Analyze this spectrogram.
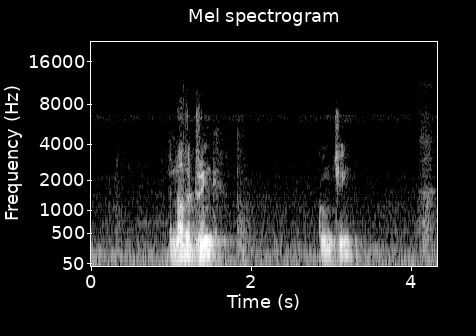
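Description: An older man speaks in a low, firm voice nearby.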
